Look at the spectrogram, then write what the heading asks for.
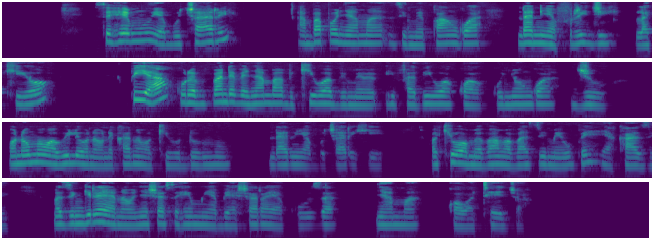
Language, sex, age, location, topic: Swahili, female, 18-24, Kisii, finance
